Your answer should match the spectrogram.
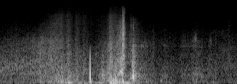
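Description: A golf club swung and striking the ball about a second in, a short sharp crack on a low, punched shot.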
